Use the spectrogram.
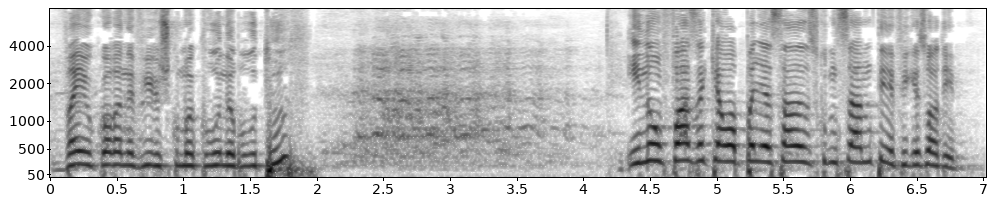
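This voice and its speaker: A man doing a stand-up set in a small club, slangy and animated, acting out voices and sounds. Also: very high voice, fast talker. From Portugal. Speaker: stand-up comedian. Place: small club stage, indoors. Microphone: handheld mic.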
